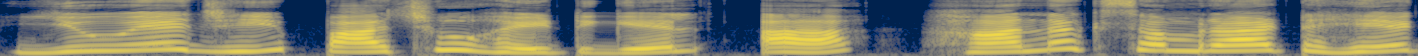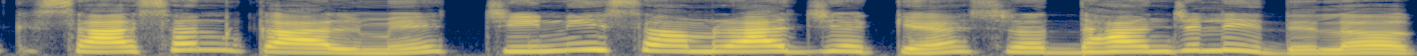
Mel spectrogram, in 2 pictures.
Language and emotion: Maithili, neutral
